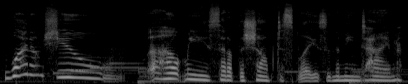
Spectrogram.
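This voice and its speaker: A woman's voice: mid-range voice, sing-song, a little slow, soft background music. A woman voicing a poised, confident young fashion designer in a video game, composed and articulate. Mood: brisk, businesslike.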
